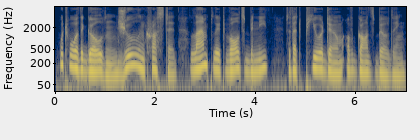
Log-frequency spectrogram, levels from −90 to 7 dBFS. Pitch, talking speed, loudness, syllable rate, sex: 120 Hz, 145 wpm, -17 LUFS, 3.8 syllables/s, male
